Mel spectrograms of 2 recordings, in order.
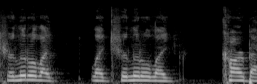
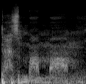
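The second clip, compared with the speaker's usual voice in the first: whispered, breathy dog voice; 9 semitones lower, 6 dB quieter than usual. Describing a photo, voicing the dog's thoughts: voicing Joey the dog. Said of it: "Joey's just looking at her like".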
